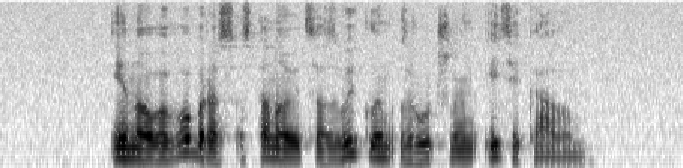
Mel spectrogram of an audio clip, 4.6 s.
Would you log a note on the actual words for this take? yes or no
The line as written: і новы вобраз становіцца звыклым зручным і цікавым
no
